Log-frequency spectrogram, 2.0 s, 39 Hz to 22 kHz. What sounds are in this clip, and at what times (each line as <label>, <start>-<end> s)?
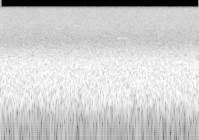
unidentified bird chip note, 0-2 s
